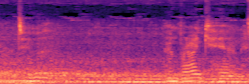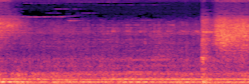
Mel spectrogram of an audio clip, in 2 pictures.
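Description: A bus rattles and creaks as it drives.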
